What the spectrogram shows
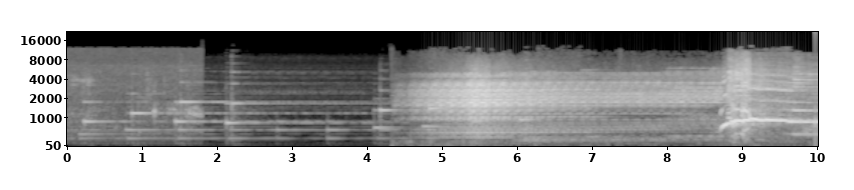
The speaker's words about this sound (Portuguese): ela só é engraçada até ela começa com aqueles gritos doidos e, e, e, só é engraçado, não chega a ser.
